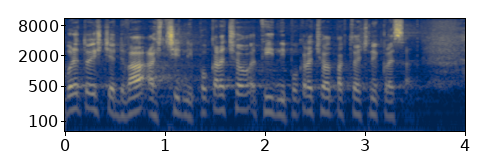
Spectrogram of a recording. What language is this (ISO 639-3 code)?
ces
